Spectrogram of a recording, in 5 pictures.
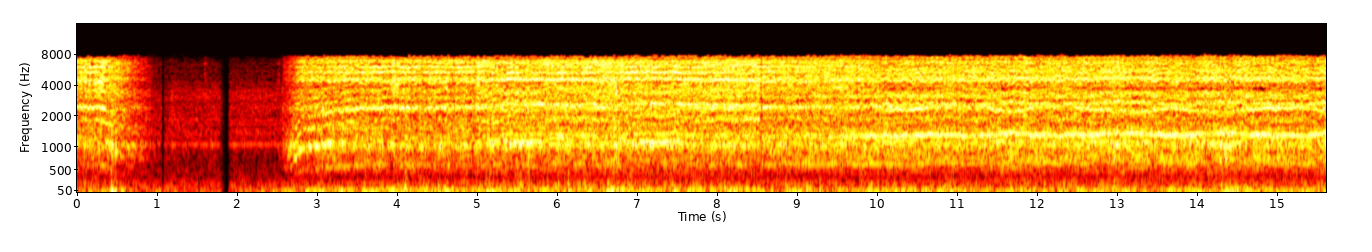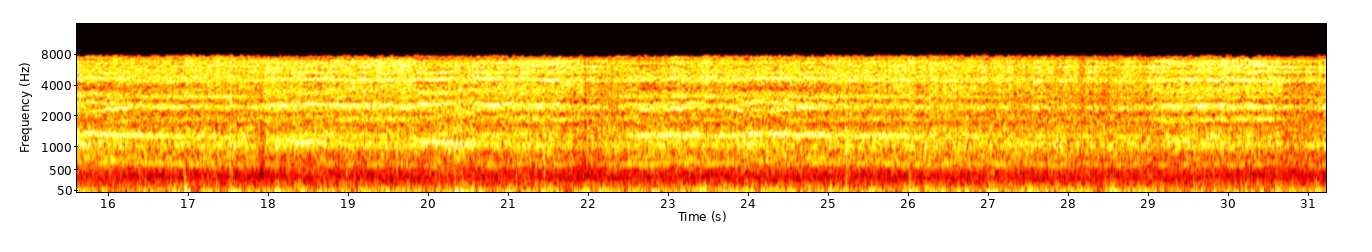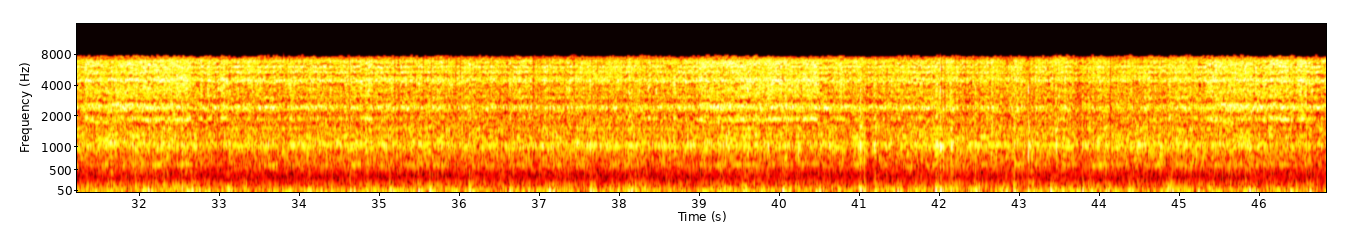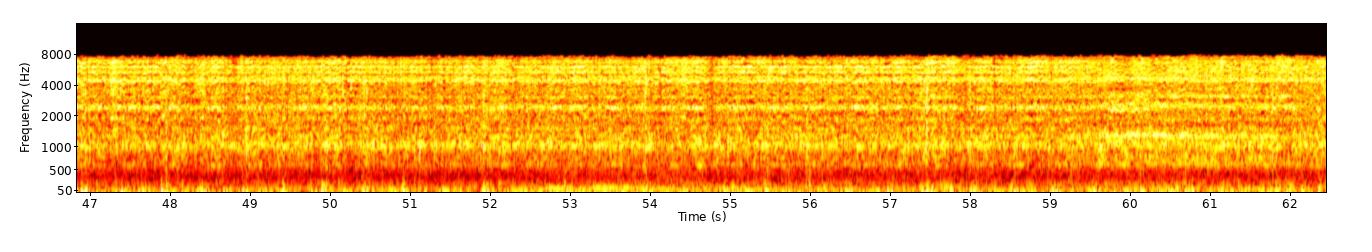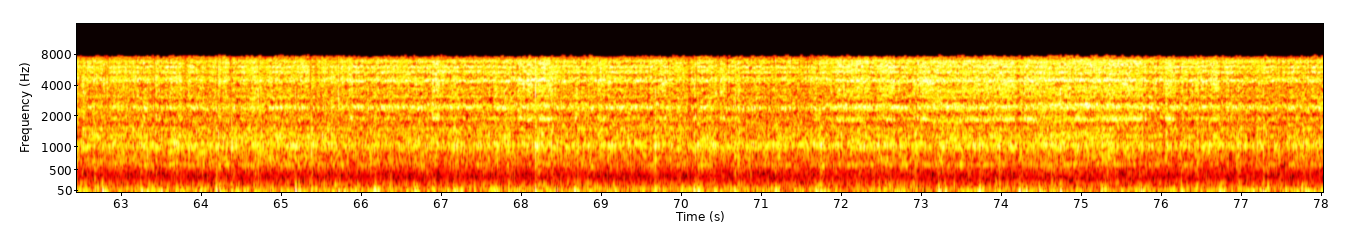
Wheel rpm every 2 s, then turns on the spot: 40, 110, 160, 160, 160, 160, 160, 160, 160, 170, 160, 160, 160, 160, 160, 170, 160, 170, 160, 160, 160, 170, 160, 160, 160, 170, 170, 160, 160, 170, 160, 170, 160, 160, 160, 160, 160, 160, 160.
none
